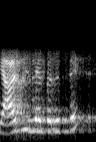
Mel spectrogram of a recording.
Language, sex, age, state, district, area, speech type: Kannada, female, 18-30, Karnataka, Mandya, rural, conversation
